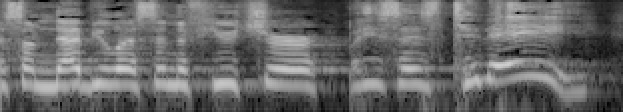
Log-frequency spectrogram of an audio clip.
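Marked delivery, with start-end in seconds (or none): 2.2-3.0 "Today" pitched high and set apart; stress on TODAY. Retold or imitated. Preacher contrasting it with "one day", high emphatic stress on "Today". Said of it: "Jesus emphasizes something interesting".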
